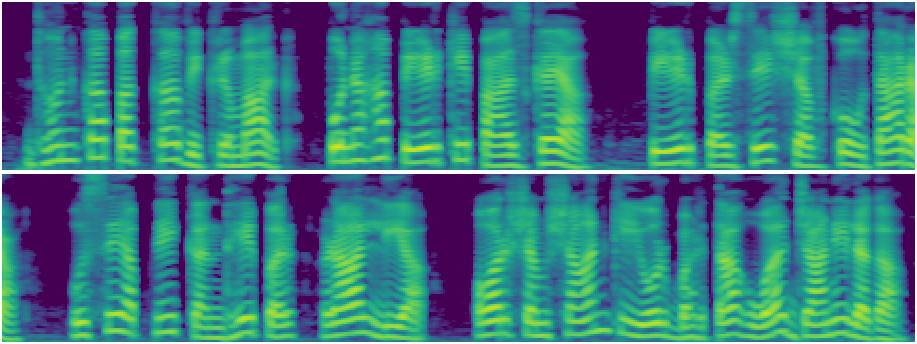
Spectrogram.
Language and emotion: Hindi, neutral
